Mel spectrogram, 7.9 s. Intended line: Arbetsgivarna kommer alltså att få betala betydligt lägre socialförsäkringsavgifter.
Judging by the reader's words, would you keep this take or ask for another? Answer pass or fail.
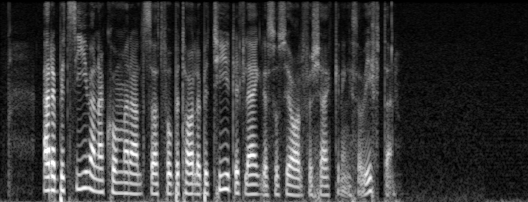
pass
